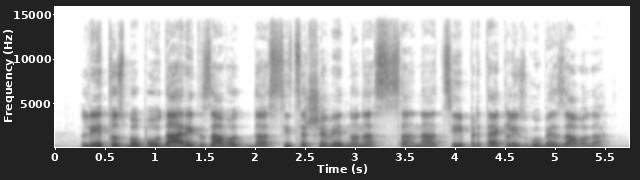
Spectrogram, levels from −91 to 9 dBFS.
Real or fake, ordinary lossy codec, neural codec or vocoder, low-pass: real; none; none; 14.4 kHz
